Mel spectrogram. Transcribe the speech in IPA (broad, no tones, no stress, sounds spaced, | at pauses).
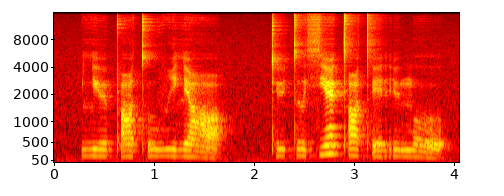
lʲ ø pʼ ɑ tʼ u v i lʲ ɑ | tʼ y t ɯ sʲ æ tʼ ɑ tʼ e r y m o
